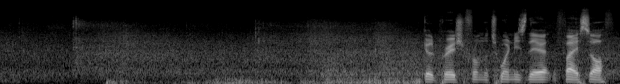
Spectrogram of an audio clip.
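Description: Ice skates scrape and hiss across the ice in a large echoing rink.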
